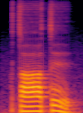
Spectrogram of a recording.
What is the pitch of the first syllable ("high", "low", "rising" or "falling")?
high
